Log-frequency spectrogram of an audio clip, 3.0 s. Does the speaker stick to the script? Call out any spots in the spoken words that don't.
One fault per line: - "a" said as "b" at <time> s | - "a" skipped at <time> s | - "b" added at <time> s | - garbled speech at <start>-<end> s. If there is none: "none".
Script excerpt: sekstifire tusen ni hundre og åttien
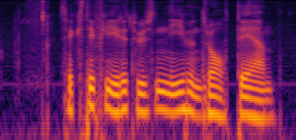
none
